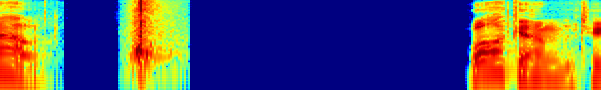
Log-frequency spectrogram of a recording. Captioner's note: golf swing sound effect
